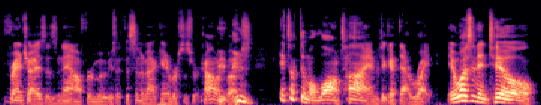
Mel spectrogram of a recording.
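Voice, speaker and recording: Man, fairly low pitch, podcast co-host, casual chat, halting, frequent restarts. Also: animated. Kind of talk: casual panel discussion about films and games.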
